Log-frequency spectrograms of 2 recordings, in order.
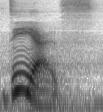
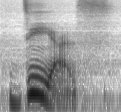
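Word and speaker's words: días: me buenos dias okay if you look at the spelling for diaz it's d-i-a-s and do you see a little accent over the eye for spanish words when you see that accent you have to stress on the sound so for the i you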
